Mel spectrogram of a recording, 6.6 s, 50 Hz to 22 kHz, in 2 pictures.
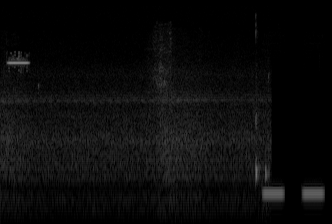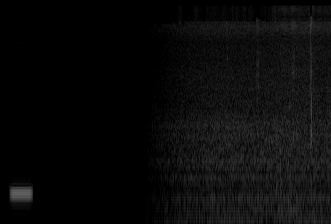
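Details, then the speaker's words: Pure-tone hearing test beeps: three short evenly spaced beeps at one pitch from the AirPods Pro 2 hearing test on iPhone, tested one ear at a time while the listener taps the screen whenever a tone is heard across frequencies. "it's just a series of beeps that you once you hear them you tap on the screen and it's going to be beeps at all different frequencies so it's testing your entire frequency range"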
